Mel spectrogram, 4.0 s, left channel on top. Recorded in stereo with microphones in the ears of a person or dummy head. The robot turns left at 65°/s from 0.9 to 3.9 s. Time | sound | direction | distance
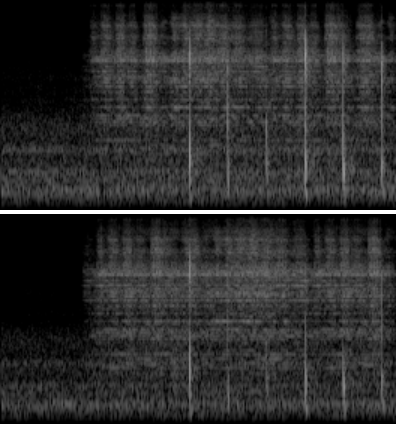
1.9 | running footsteps | 10° left (ahead or behind) | ?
